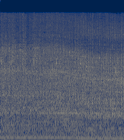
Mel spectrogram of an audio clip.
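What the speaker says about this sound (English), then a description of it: "Good old tractor." A parked John Deere tractor idles with a steady, low diesel rumble close by, even and unbroken throughout, with no one speaking.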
